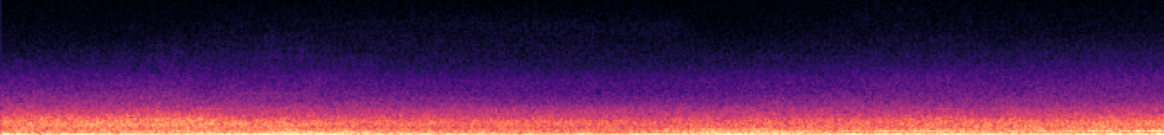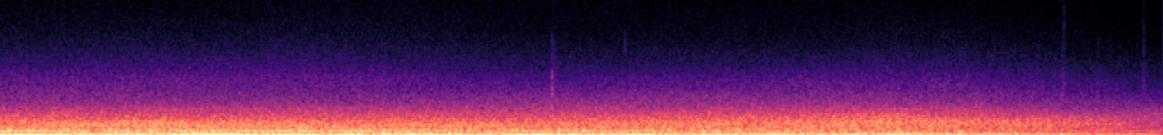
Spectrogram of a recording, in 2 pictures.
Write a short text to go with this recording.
highway traffic from above, below long concrete viaduct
